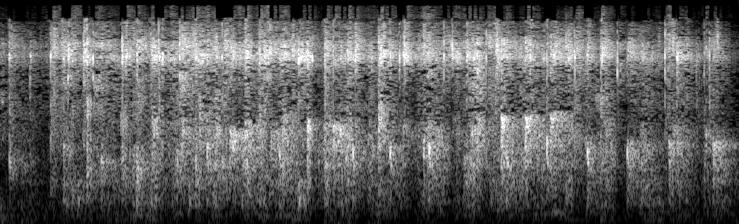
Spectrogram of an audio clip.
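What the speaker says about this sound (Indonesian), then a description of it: "Tepuk tangan dulu nih buat narator kita kali ini." Audience applause after a group presentation in a discrete mathematics class, a dense, steady wash of many hands clapping continuously at close range for several seconds.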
